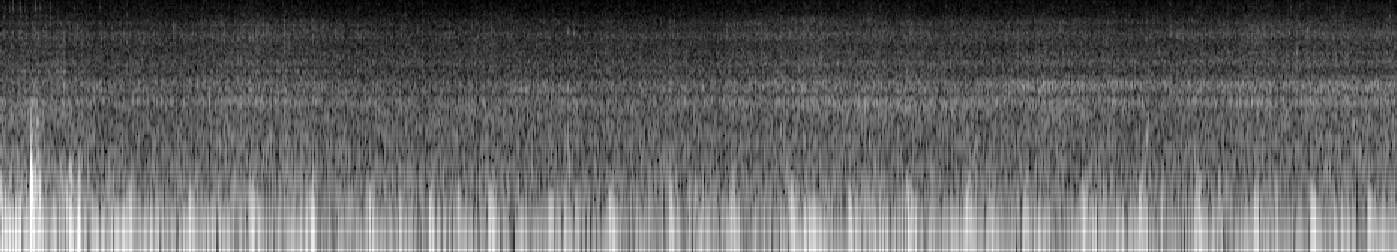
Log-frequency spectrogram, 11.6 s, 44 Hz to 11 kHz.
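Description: Shimano Sahara 2500 spinning reel being cranked steadily to bring in a freshly hooked fish, over the wash of sea water on the rocks, with scattered low knocks.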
